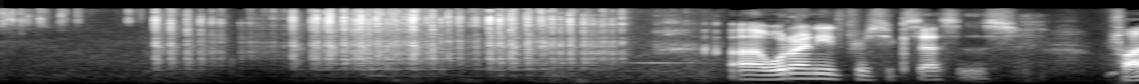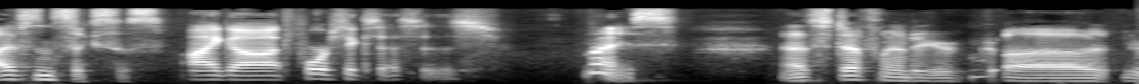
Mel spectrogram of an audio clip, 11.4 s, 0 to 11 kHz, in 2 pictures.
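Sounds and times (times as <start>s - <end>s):
eight dice rattling as rolled for a tabletop role-playing game: 0.0s - 3.6s
speech: 3.7s - 11.3s.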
